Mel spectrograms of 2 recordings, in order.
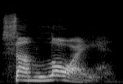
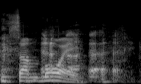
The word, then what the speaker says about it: Somloi: Reid Somloi. Did I get that right? – Yep. – Somloi.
